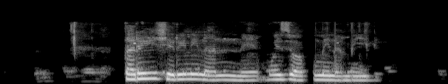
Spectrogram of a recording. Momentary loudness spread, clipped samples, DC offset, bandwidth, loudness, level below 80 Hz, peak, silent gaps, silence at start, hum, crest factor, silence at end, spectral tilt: 19 LU; under 0.1%; under 0.1%; 7.8 kHz; -15 LUFS; -66 dBFS; 0 dBFS; 1.17-1.23 s; 0.7 s; none; 16 dB; 0.7 s; -5.5 dB/octave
